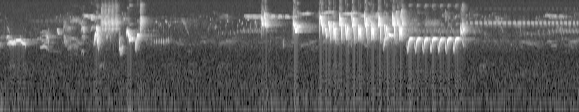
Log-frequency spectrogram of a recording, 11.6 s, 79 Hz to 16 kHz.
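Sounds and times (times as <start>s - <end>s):
common nightingale (Luscinia megarhynchos) song: 0.0s - 11.5s.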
